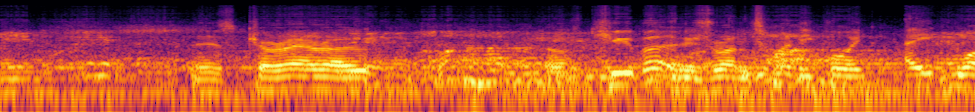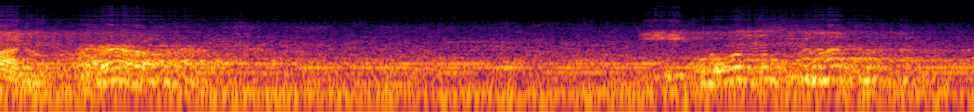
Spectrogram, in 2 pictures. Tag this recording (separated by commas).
Speech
